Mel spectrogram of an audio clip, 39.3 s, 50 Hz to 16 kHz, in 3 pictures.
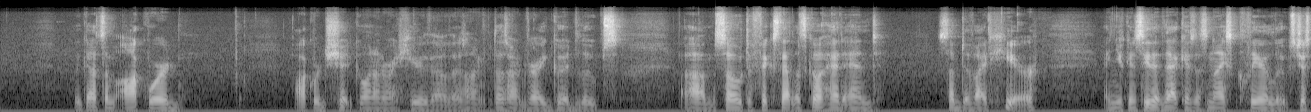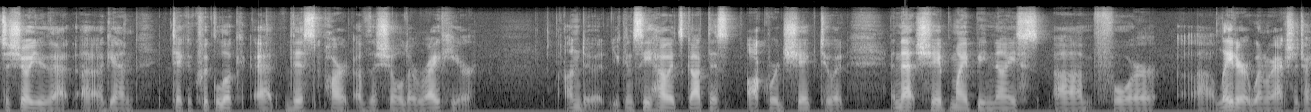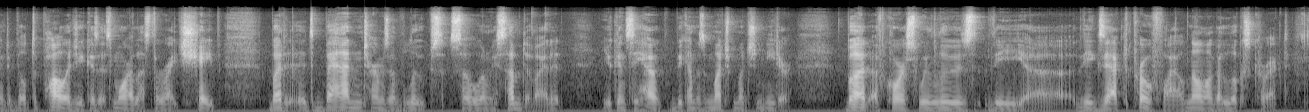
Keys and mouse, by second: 5.7 KP_1, 10.9-12.0 drag, 16.2 KP_1, 18.5 ctrl+z, 35.5 KP_1.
